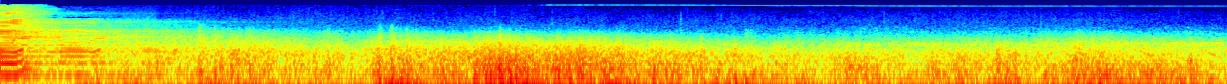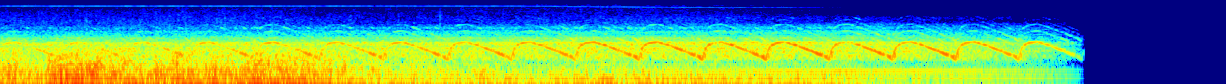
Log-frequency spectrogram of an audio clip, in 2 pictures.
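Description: A low rumbling noise that slowly fades, then a siren in a fast yelp, its pitch sweeping up and down about four times a second, coming in over the last few seconds before the sound cuts off suddenly.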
